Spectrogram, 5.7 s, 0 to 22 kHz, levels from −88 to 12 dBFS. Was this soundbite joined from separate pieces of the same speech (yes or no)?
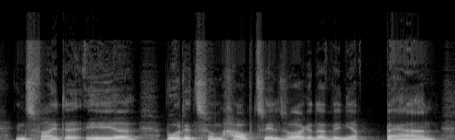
no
